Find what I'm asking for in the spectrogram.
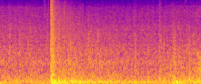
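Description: A single heavy boom from an Allied medium tank's main gun in Hell Let Loose, sharp and loud at the start and then a short rumbling decay under the ongoing battlefield ambience.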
